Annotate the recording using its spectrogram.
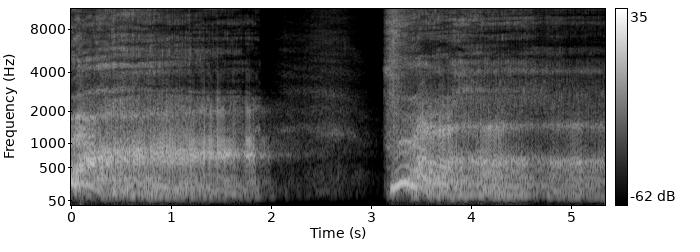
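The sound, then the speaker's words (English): A loud, growling dragon roar rumbles for about two seconds, fades into a breathy hiss as the dragon breathes fire, then after a brief silence a second roar bursts in and sustains to the end. “He opens his mouth wide and breathes fire at them.”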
